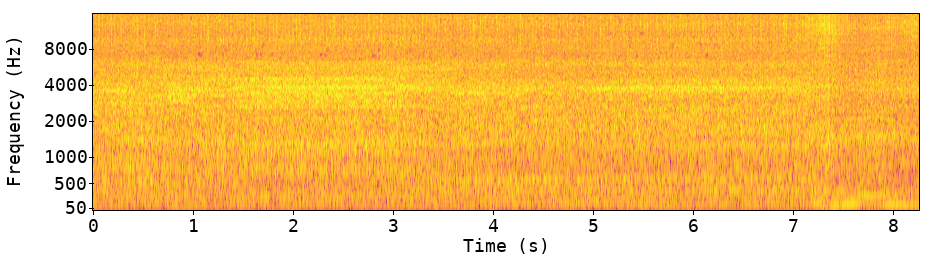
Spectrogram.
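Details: 1999 Mustang Cobra 4V V8, 123k miles, 4.10 gears, exhaust and tune: steady idle with faint, somewhat irregular tick under exhaust rumble, began after first drive; owner doubts typical 4V tick, suspects possible spun bearing, unconfirmed.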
